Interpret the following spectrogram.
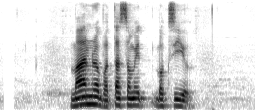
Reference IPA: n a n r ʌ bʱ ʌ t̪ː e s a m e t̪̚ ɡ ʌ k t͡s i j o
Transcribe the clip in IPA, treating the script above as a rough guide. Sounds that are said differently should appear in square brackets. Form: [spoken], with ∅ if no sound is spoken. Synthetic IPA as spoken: [m] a n r ʌ bʱ ʌ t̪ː [a] s [ʌ] m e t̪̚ [b] ʌ k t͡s i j o

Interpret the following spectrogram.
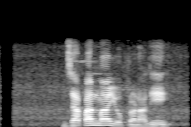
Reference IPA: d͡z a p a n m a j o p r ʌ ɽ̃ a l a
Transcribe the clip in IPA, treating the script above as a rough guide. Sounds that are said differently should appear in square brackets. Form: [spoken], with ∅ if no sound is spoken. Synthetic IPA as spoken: d͡z a p a n m a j o p r ʌ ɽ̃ a l [i]

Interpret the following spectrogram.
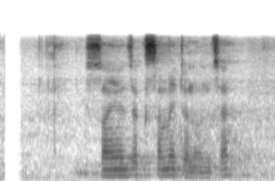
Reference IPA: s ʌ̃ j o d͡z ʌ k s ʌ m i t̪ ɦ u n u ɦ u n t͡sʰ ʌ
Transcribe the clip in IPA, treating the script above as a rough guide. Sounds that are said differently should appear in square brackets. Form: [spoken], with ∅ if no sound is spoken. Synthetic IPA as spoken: s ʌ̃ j o d͡z ʌ k s ʌ m [e] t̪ ɦ u n u ɦ u n t͡sʰ ʌ

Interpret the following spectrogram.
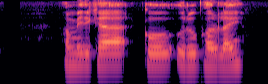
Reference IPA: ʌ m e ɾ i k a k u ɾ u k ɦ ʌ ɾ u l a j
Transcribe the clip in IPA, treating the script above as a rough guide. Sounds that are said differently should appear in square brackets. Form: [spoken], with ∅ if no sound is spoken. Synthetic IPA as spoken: ʌ m e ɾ i k a k [o] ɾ u [p] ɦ ʌ ɾ u l a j

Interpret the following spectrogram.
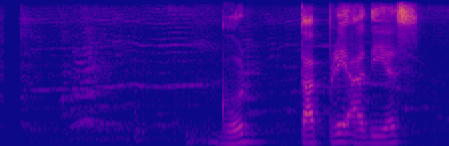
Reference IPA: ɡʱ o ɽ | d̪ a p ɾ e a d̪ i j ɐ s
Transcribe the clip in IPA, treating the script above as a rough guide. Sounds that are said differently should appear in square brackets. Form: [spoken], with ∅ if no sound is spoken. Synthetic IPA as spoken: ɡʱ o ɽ | [t̪] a p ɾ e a d̪ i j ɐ s

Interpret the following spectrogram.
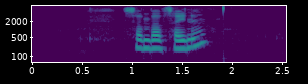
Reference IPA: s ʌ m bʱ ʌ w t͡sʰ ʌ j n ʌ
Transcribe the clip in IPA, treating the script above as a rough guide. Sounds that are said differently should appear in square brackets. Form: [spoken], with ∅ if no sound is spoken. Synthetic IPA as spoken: s ʌ m bʱ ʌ [b] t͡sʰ ʌ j n ʌ

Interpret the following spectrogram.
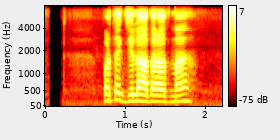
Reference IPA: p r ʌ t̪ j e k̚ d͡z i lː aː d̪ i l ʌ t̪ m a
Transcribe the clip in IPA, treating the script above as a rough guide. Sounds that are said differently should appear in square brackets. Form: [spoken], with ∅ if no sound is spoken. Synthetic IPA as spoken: p r ʌ t̪ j e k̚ d͡z i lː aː d̪ [a] l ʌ t̪ m a

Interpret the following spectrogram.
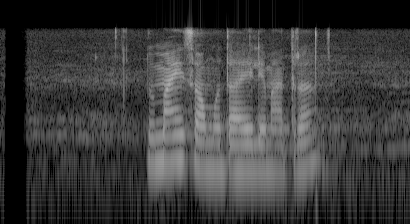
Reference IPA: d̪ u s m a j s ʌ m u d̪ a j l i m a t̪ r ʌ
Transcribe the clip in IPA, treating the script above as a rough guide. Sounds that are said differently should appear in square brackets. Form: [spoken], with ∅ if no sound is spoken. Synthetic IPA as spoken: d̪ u [∅] m a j s ʌ m u d̪ a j l [e] m a t̪ r ʌ

